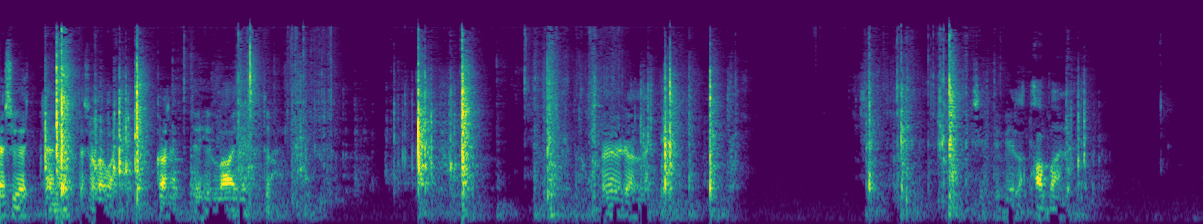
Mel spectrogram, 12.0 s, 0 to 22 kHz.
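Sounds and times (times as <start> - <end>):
plastic cassette cases clacking: 0.4 - 7.5.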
